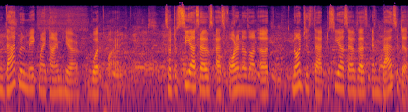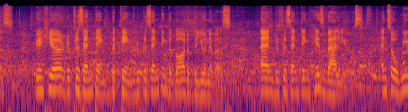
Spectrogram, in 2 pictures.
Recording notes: LIVE from NRB 2022!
